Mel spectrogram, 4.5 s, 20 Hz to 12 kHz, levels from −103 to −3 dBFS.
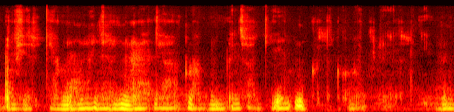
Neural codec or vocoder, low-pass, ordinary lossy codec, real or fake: autoencoder, 22.05 kHz, a latent of 192 numbers a frame, VITS, trained on one speaker; 9.9 kHz; none; fake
